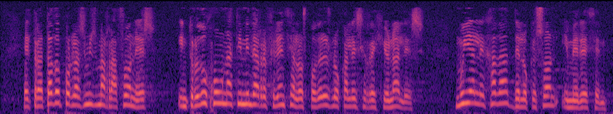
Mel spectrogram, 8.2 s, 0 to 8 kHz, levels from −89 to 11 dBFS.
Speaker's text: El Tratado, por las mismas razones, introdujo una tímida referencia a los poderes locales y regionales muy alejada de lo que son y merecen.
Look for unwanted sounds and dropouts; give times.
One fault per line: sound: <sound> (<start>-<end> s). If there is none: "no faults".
no faults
